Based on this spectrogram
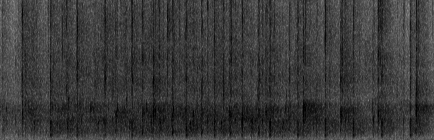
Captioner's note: audience applauds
